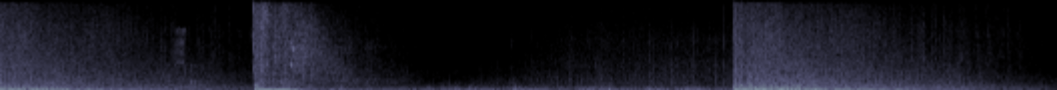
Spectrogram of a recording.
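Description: A synthesized bomb explosion effect made in MetaCsound, two loud deep booms a few seconds apart, each hitting hard and then rumbling away into a long fading tail.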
